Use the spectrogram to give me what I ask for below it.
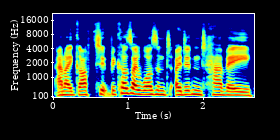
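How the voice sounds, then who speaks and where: Guesting on a relaxed podcast interview, this Irish-accented film producer in her forties from the west of Ireland, who speaks Irish, has a lowish, fairly even, somewhat bright and smooth voice at normal speed. The studio sound is clean with no echo. Her chatty stories wander into asides, sprinkled with "like" and "you know."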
